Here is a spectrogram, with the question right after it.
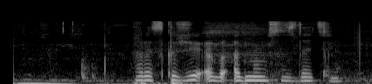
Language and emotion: Russian, neutral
